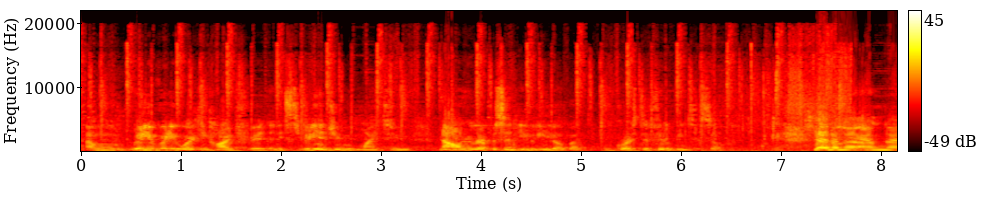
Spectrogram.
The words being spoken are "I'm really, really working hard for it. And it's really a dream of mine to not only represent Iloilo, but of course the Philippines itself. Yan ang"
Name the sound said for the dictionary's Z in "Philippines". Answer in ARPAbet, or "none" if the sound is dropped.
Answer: S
